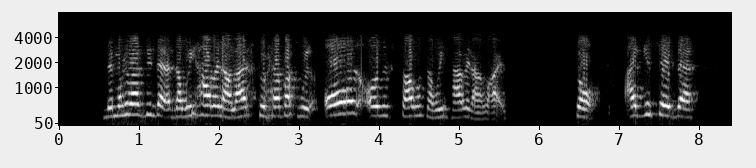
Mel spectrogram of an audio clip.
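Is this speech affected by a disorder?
Yes: cerebral palsy; cerebral palsy present from birth, about 50 years since onset, lifelong learning problems; spoke this morning, understandable to listeners, did very well with speech; past challenges speaking up, voice improved over last year, Spanish speaker with limited English.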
